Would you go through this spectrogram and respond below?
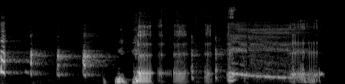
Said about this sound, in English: That was a weak burp.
